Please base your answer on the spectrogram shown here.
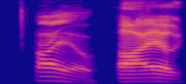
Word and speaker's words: Io: plays uh you know i say ayo but i think that's a mispronunciation of the character's name but io she first of all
